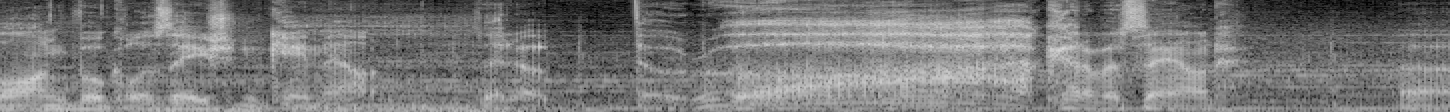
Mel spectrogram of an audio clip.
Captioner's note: roar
